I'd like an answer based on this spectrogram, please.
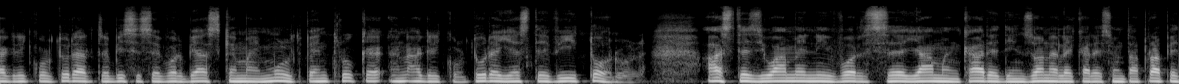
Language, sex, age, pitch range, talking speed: Romanian, male, 20-39, 130-145 Hz, 125 wpm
